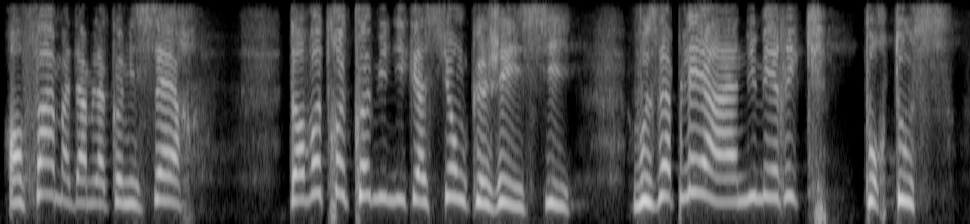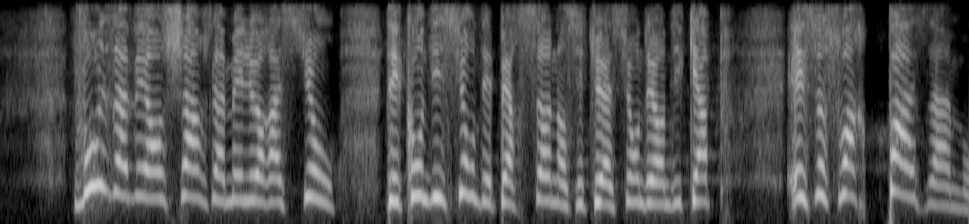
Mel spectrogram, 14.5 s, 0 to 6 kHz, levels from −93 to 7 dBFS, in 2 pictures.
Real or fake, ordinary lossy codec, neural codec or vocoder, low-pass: fake; Opus, 64 kbps; codec, 16 kHz, 16 kbps, FunCodec, trained on LibriTTS, 50 frames a second; 5.4 kHz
